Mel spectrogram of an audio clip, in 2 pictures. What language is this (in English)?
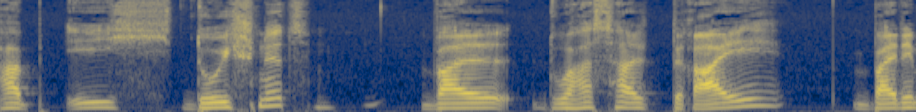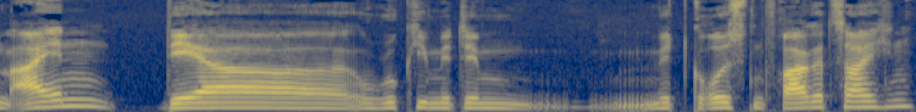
German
